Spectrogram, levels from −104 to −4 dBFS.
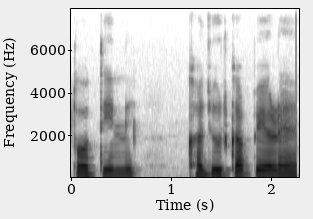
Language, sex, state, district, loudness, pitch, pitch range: Hindi, female, Jharkhand, Deoghar, -18 LUFS, 195 Hz, 190-205 Hz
